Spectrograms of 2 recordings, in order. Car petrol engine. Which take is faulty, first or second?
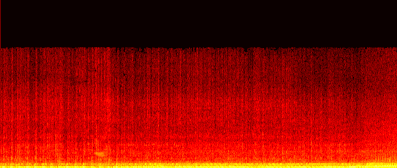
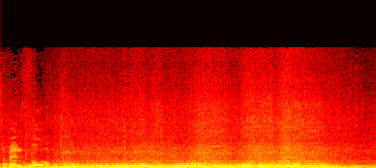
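first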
